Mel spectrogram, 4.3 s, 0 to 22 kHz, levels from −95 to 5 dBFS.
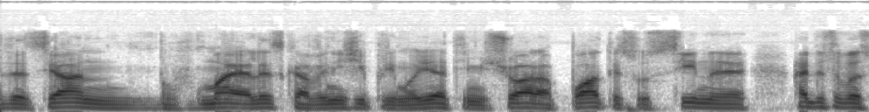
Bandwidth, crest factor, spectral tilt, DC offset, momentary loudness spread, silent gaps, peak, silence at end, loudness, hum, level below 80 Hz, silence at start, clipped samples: over 20 kHz; 16 dB; -6 dB/octave; under 0.1%; 8 LU; none; -2 dBFS; 0 s; -19 LUFS; none; -48 dBFS; 0 s; under 0.1%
